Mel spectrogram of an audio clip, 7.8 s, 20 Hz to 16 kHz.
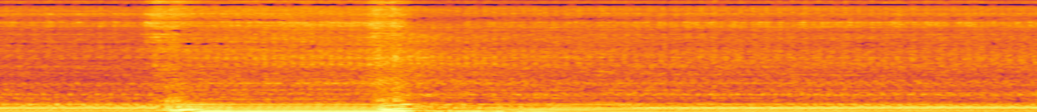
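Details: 1978 MGB carbureted four after carburetor rebuild (previously dribbling fuel from carburetor bottom): steady idle with two quick throttle blips settling cleanly back to smooth regular idle; starts every time, idle fine, healthy.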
